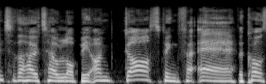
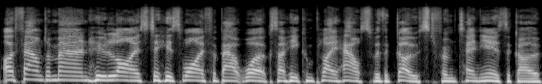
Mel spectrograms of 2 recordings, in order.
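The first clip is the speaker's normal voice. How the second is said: ordinary delivery, nothing marked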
